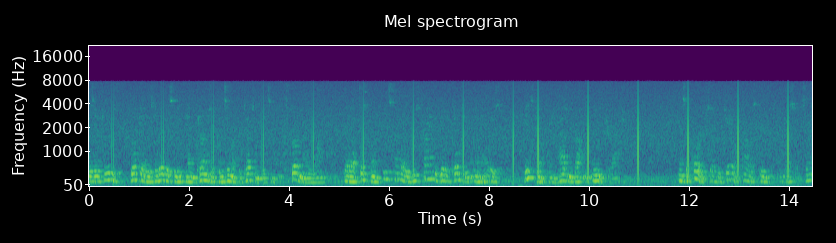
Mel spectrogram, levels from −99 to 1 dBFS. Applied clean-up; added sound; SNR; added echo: none; Clock; 10 dB; reverberation time 0.9 s.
